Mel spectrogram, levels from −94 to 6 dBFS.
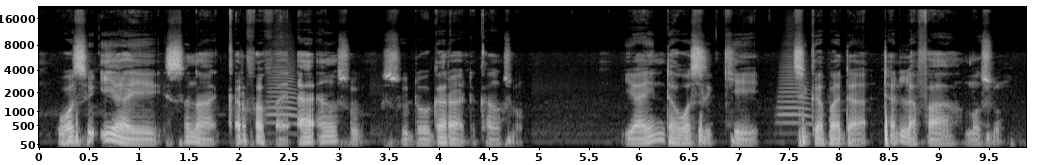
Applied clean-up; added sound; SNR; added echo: none; Brass instrument; 17 dB; none.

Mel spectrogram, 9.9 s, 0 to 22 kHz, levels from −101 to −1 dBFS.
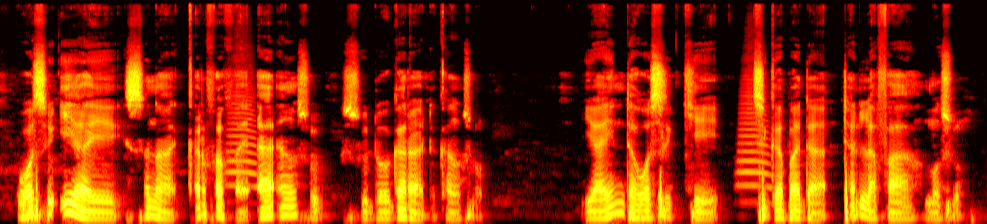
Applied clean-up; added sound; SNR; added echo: classical method log-MMSE.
